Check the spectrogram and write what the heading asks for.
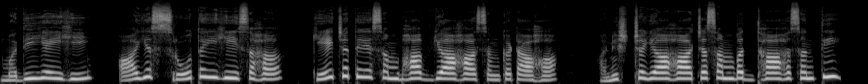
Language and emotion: Sanskrit, fearful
